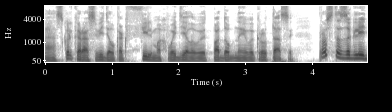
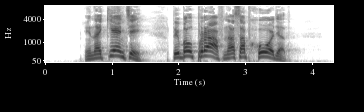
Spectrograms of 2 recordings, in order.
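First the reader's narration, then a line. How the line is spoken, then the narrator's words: Shouting. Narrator (Russian): прокричал Петр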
